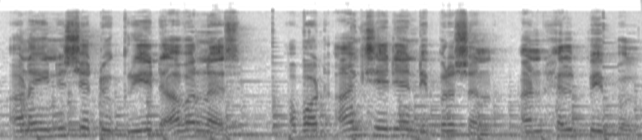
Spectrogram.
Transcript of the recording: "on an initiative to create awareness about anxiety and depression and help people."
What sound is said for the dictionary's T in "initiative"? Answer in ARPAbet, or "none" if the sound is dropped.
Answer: S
